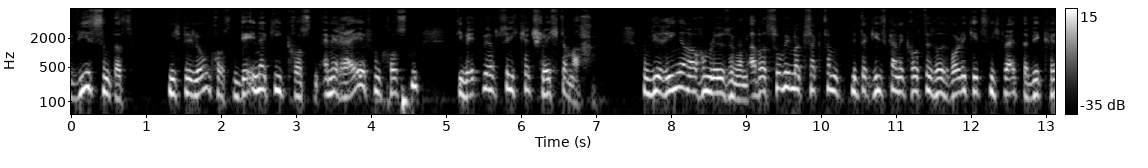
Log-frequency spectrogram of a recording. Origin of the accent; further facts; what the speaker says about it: Vienna, Austria; Ich bin Wiener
